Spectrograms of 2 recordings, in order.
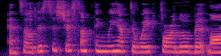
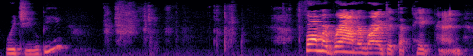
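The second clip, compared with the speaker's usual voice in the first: plain reading voice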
